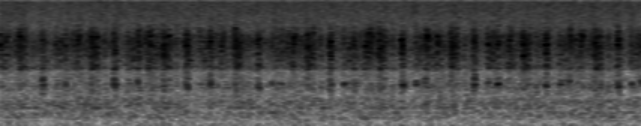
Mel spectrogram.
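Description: Cigarette-making machine running with a steady, rapid mechanical clatter.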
